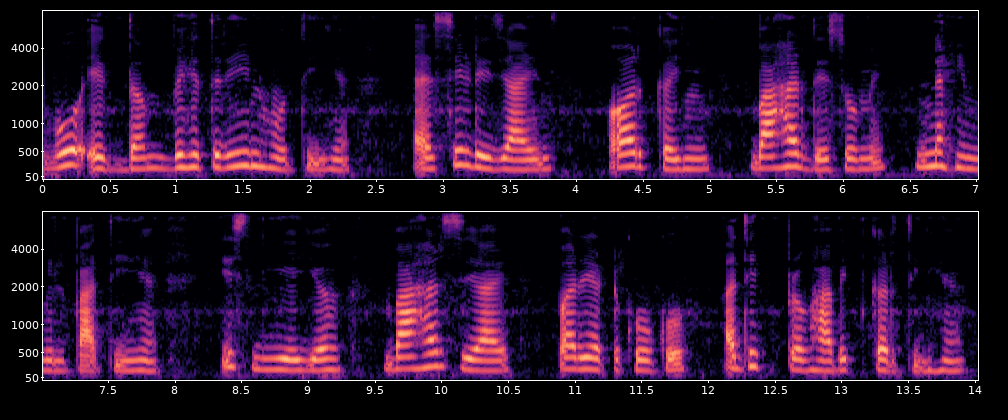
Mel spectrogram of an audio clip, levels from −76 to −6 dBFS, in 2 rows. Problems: background sounds at intervals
